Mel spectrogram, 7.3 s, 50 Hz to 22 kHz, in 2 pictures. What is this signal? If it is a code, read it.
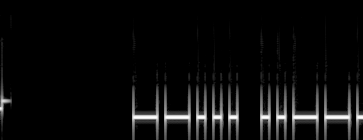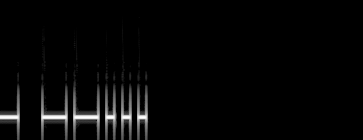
Morse code, heard as a keyed tone, about 15 wpm, 700 Hz. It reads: 727
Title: Numbers - 3-Digit 15wpm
